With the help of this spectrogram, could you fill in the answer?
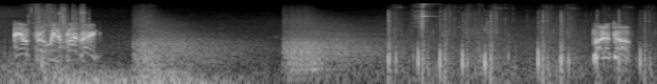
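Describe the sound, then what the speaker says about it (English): A flashbang grenade bursts in Counter-Strike: Global Offensive among several sharp gunshot-like cracks and a long ringing whoosh, loud and close, with game voice callouts heard at the start and end. "I am throwing a flashbang!"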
